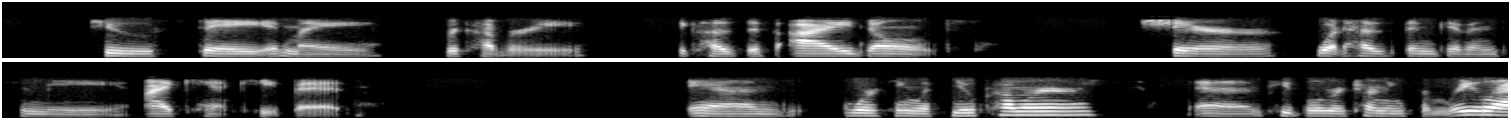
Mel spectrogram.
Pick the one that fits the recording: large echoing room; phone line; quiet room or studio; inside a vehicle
phone line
